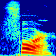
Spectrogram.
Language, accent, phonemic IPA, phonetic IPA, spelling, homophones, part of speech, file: English, US, /foɹ/, [foə], four, for / faugh / foe / faux, numeral / noun, En-us-four.ogg
- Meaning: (numeral) 1. A numerical value equal to 4; the number following three and preceding five 2. Describing a set or group with four elements; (noun) The digit or figure 4; an occurrence thereof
